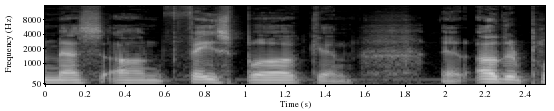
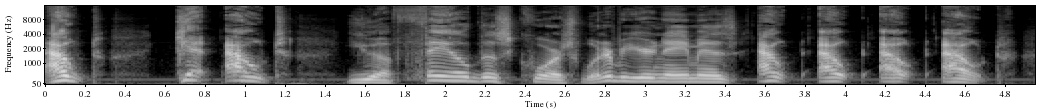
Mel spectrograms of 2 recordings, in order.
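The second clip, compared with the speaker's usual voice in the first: acted-out yell, much higher; 6 semitones higher, 6 dB louder than usual. Recounting how a Tennessee professor threw students out, imitating a yelling professor. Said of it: "He just yelled at us".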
